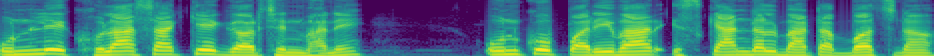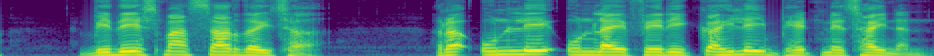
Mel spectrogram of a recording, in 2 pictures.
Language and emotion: Nepali, neutral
